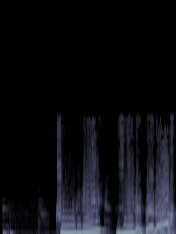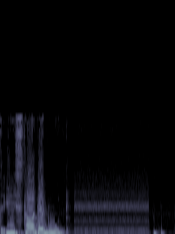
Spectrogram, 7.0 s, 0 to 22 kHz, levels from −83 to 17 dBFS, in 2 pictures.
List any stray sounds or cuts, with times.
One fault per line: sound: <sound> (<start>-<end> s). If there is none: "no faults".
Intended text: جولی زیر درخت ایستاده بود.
no faults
